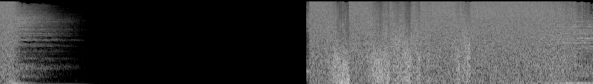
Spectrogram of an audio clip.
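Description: Loud, harsh broadband noise covers the music from start to finish. These are samples built from the wrong bytes: the reader misassembles each sample's bytes, so the rapidly changing low-order bits end up dominating every value.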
